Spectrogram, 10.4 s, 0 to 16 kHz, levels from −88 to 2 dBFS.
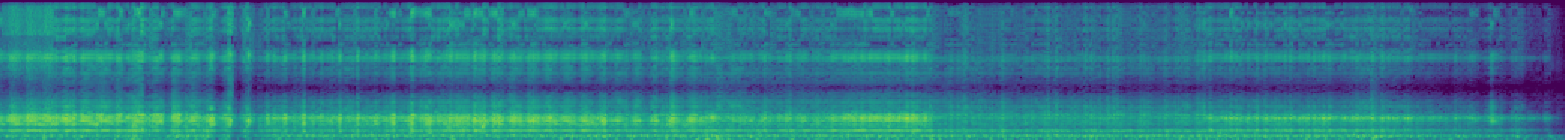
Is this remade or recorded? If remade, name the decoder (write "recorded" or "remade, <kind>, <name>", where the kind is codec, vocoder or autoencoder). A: remade, vocoder, Vocos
